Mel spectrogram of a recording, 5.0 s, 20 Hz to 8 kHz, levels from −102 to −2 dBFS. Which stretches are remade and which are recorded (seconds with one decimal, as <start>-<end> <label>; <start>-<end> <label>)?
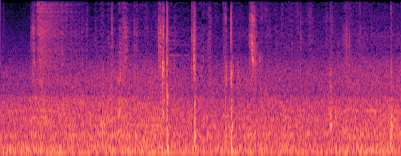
0.0-1.0 remade; 1.0-5.0 recorded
